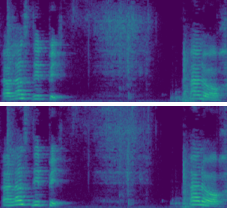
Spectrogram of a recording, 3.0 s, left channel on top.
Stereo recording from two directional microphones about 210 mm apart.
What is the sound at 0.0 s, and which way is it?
Speech, 50° right (ahead or behind).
